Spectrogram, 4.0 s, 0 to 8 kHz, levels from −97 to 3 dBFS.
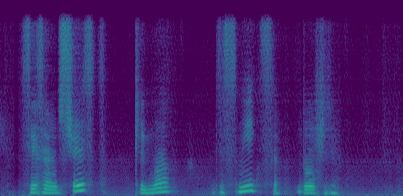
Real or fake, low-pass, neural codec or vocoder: fake; 7.2 kHz; codec, 16 kHz, 0.5 kbps, FreqCodec, smaller model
